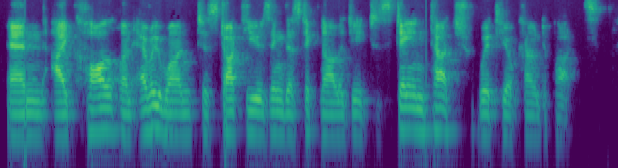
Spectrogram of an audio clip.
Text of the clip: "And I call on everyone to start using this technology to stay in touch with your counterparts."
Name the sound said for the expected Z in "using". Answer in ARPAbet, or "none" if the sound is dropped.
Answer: Z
